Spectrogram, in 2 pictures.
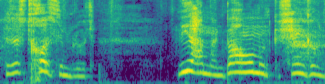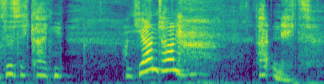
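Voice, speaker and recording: A woman plays a stubborn little boy in a children's radio play, high-pitched and insistent. He repeats his points and digs in his heels. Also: animated, normal speed. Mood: cross. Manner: indignant, insistent, repeats himself. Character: stubborn, kind-hearted young boy.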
